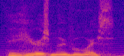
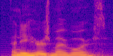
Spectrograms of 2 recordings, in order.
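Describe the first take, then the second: First: Soft, higher, slow repeat; hushed wonder. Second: Said in the usual way. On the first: Real, not acted. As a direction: let it land gently, marvelling.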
